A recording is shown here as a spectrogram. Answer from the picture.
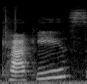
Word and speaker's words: khakis: a least to say cuz khakis and car keys are pronounced the same so I'd be like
